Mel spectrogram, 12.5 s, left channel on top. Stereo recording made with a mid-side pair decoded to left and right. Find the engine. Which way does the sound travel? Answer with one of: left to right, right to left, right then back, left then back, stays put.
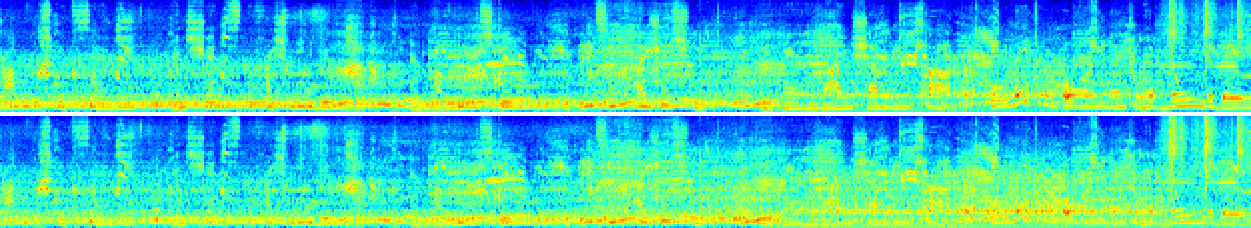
left to right.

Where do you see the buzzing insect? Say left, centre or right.
right.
